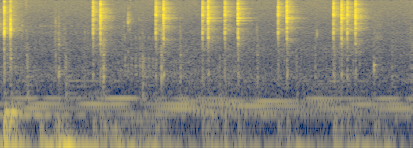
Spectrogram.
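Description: Typing on a computer keyboard: a quick, irregular run of keystrokes while entering node names.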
